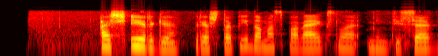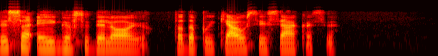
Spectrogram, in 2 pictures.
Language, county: Lithuanian, Vilnius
